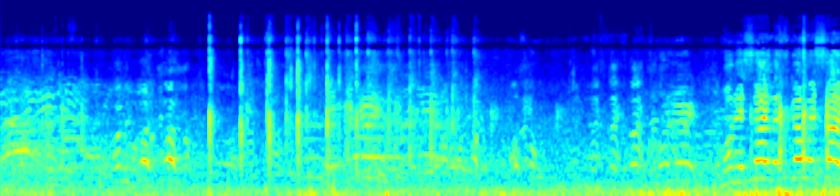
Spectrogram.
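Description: Players and spectators shouting and calling out across an outdoor football pitch, the voices getting louder near the end, with a few sharp knocks about three seconds in.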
